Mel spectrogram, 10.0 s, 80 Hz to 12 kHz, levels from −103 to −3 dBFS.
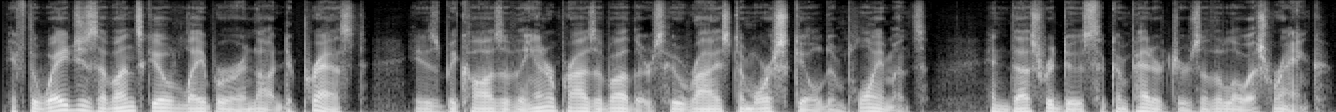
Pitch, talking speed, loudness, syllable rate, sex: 90 Hz, 190 wpm, -16 LUFS, 5.9 syllables/s, male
